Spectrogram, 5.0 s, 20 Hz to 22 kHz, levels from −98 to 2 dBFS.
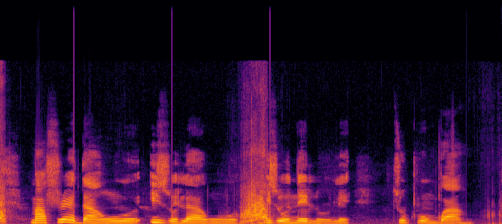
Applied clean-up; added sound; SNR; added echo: none; Zipper (clothing); 10 dB; none.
